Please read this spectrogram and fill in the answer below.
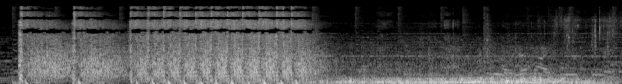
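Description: An AR-style rifle fired in a fast string of shots, closely spaced, for about three seconds. A low rumbling follows for the rest of the time.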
